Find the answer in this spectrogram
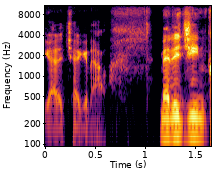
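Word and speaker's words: Medellín: By the way, Medellin is not Medellin. It's Medellin is how they pronounce it over there.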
